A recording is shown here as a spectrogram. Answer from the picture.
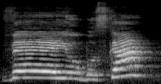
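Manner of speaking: loud, slow military chant; like a soldier. Shown as a demonstration. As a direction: bark each phrase like a drill soldier. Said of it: "você vai falar igual um soldado". (alto, como um soldado)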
